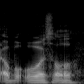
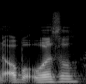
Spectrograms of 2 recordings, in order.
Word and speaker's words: Oberursel: You mentioned Oberursel.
